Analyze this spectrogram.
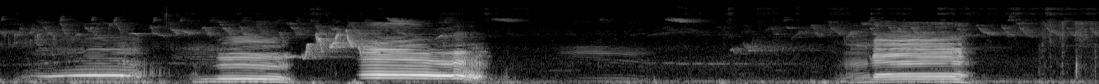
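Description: Cattle mooing: three loud, drawn-out moos close together in the first five seconds and a fourth near the end, with a fainter moo from further off in between.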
